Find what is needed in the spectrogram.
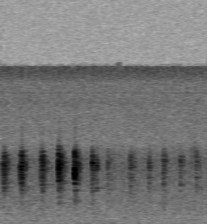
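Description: A degu chewing a piece of cucumber: faint, quick crunching clicks, several a second, that grow fainter about halfway through.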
